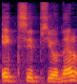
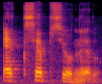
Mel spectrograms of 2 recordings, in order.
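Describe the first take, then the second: First: The first vowel is not an open 'è' sound. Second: The first vowel is an open 'è' sound. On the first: The speaker calls it wrong. "On ne dit pas" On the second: The speaker calls it right. "on dit"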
